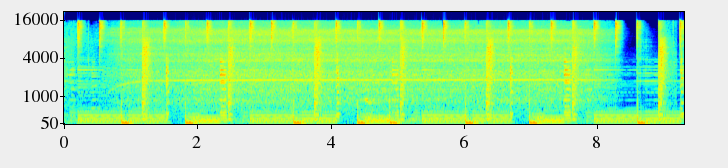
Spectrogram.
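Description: Heat gun or hair dryer warming the flap of a skin being applied to a OnePlus 7T phone, a loud steady whir that cuts out and restarts several times in short bursts, no talk.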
